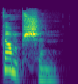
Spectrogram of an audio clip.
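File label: "gumption", British English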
